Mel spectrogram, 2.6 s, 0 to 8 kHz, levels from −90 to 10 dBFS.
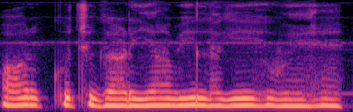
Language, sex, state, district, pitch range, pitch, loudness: Hindi, female, Jharkhand, Ranchi, 175-190 Hz, 180 Hz, -12 LUFS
